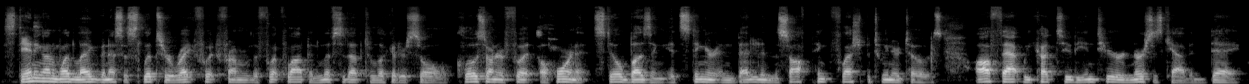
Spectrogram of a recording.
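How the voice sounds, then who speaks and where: A man's voice: on the low side, a little fast. A man narrating stage directions from a film script at a live table read.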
